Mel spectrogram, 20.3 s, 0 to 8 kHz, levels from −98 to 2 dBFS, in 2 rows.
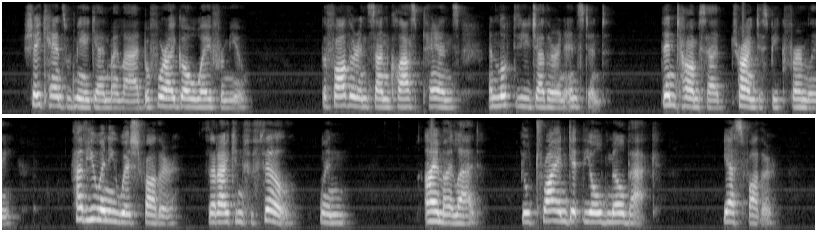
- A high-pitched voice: Yes, high, 220 Hz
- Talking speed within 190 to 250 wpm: No, average, 160 wpm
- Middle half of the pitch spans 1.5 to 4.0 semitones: Yes, average, 2.9 semitones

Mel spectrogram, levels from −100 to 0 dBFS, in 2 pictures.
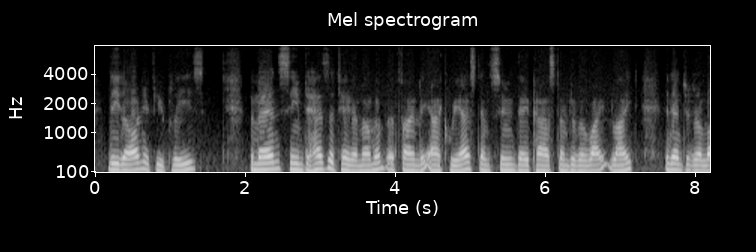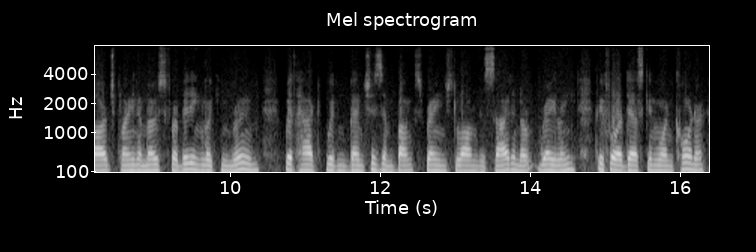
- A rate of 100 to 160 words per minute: No, average, 190 wpm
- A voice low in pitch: Yes, low, 130 Hz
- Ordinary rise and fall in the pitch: No, narrow, 2.2 semitones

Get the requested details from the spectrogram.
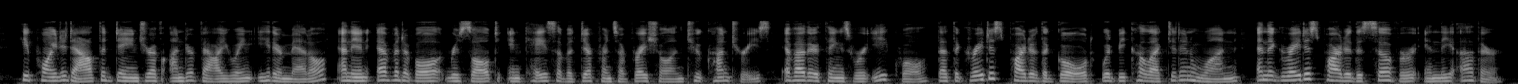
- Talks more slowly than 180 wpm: No, average, 200 wpm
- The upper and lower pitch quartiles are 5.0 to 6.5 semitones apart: No, average, 4.3 semitones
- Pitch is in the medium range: Yes, medium, 160 Hz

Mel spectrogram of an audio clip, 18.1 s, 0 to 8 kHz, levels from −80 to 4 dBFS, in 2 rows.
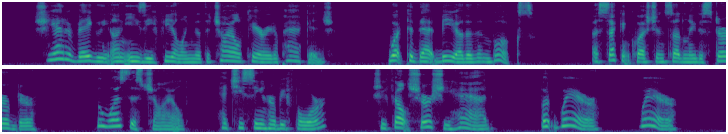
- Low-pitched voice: No, medium, 185 Hz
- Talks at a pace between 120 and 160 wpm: Yes, average, 140 wpm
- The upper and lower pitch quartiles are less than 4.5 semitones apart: No, average, 5.2 semitones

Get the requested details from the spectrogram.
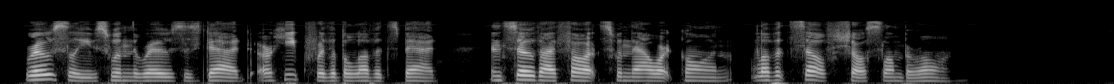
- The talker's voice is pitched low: No, medium, 175 Hz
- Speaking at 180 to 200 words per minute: No, average, 140 wpm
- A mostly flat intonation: Yes, narrow, 1.9 semitones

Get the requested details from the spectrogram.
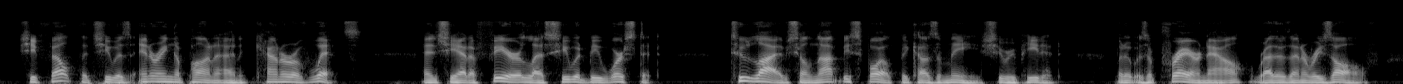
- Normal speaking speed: Yes, average, 180 wpm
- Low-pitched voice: Yes, very low, 95 Hz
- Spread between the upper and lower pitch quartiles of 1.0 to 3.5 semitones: No, average, 5.2 semitones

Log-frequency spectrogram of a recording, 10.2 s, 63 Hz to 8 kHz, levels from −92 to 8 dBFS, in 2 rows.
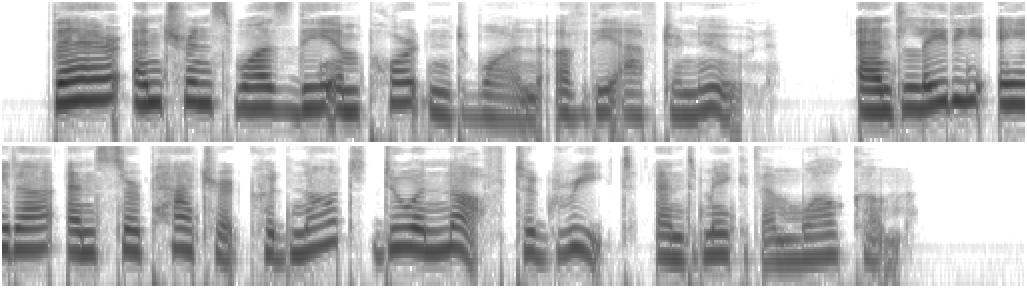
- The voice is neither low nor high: No, high, 205 Hz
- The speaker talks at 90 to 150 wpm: Yes, average, 145 wpm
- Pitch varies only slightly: No, average, 4.4 semitones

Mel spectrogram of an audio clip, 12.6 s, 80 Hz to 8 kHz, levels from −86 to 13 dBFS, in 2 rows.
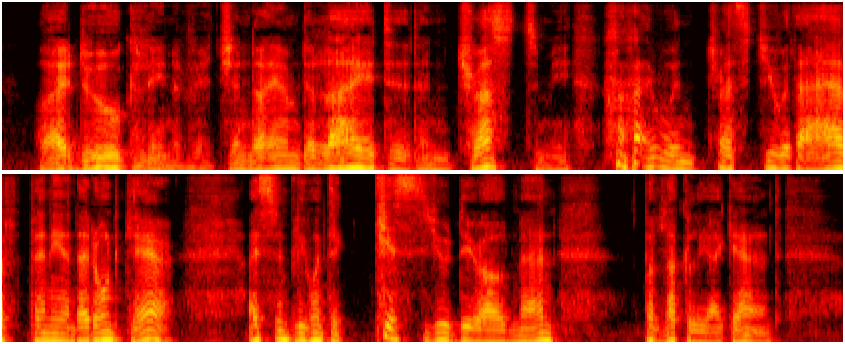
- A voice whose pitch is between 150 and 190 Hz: No, low, 120 Hz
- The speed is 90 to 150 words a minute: No, average, 160 wpm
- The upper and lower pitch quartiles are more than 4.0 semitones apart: Yes, average, 4.6 semitones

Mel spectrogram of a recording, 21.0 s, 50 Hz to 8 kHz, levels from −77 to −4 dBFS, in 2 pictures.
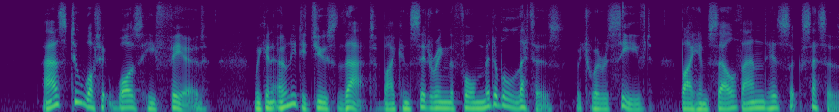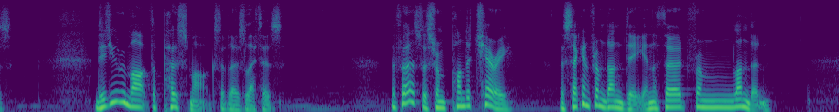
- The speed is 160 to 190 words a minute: No, slow, 135 wpm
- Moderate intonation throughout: Yes, average, 4.2 semitones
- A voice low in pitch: Yes, low, 120 Hz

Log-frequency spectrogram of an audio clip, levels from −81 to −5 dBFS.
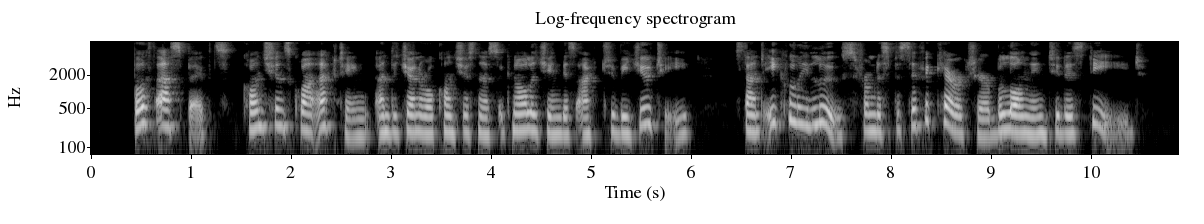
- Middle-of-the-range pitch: No, high, 195 Hz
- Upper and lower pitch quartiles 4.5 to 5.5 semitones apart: Yes, average, 4.8 semitones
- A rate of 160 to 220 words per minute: No, average, 145 wpm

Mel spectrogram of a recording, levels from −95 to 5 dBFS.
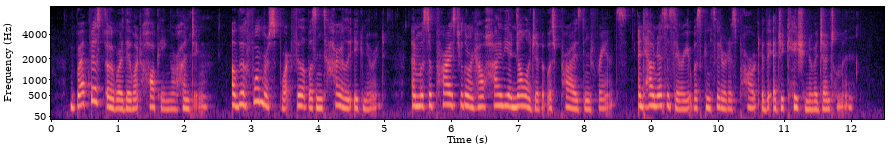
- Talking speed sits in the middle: No, fast, 210 wpm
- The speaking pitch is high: Yes, high, 225 Hz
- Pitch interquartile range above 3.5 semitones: Yes, average, 4.4 semitones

